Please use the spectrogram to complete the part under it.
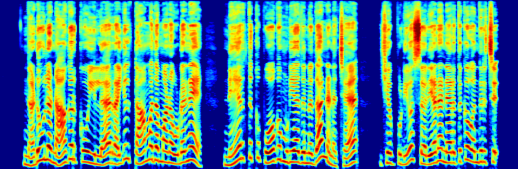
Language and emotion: Tamil, surprised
